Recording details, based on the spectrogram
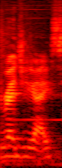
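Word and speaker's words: Regice: 120 for regist steel officially it is Reggie ice even though it's spelled reg ice regi ice guys okay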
